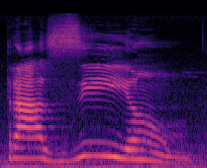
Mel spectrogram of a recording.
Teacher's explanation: na primeira sílaba, a vogal A, ela já tem uma pronúncia mais aberta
